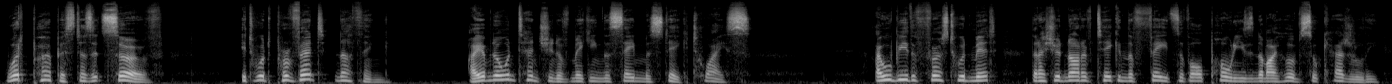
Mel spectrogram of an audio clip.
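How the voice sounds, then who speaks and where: A man voicing an ancient female pony princess in a storybook reading, speaking formally and with measured, earnest eloquence. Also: on the high side, dry recording, studio quality, natural voice. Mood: firm, questioning. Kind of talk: fan fiction audiobook character acting.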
